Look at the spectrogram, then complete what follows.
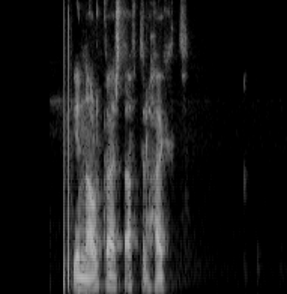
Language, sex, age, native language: Icelandic, male, 20-29, Icelandic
